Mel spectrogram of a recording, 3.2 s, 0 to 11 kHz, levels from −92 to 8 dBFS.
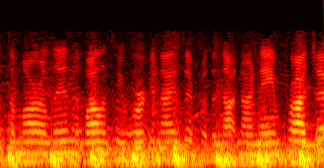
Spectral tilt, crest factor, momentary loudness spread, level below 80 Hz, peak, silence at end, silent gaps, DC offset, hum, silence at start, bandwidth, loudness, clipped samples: -10.5 dB/octave; 16 dB; 3 LU; -30 dBFS; -6 dBFS; 0 s; none; under 0.1%; none; 0 s; 5 kHz; -24 LUFS; under 0.1%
